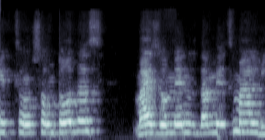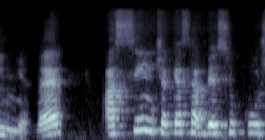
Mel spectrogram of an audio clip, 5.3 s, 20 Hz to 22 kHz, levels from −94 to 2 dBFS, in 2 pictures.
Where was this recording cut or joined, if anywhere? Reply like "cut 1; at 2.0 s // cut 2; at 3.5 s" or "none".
cut 1; at 3.5 s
